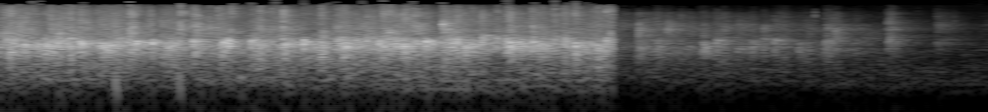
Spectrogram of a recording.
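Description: Loud, dense audience applause after a lecture, many hands clapping at once, holding steady for about three seconds before dropping sharply and tapering off into scattered, fading claps.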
